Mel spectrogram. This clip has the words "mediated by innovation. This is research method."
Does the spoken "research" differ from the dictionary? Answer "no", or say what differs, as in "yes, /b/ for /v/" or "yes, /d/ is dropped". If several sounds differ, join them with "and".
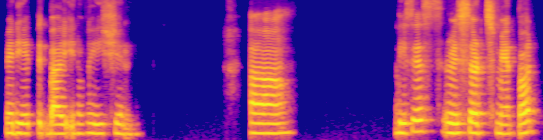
no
